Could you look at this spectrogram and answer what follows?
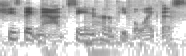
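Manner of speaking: ordinary talk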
